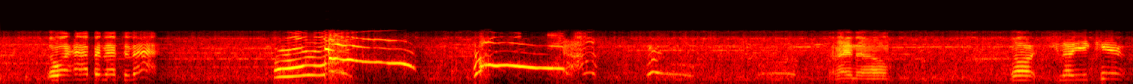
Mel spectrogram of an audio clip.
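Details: Dog named Ares 'talking' in a car while heading to work: clusters of quick yips alternate with sliding, wobbling whines that swoop up then down, repeated in short bursts over a constant vehicle drone.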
